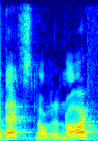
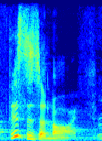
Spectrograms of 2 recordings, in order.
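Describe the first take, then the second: First: Lightly quoted film line, rising on knife; a hint of movie-hero put-down, left hanging; Crocodile Dundee. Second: Low movie-hero boast, falling on knife; Crocodile Dundee. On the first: Quoting an Australian film to the audience, light impression. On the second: Acted. Capping an Australian film quote for the audience, low impression. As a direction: drop the voice for the punchline. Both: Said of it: "Crocodile Dundee".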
